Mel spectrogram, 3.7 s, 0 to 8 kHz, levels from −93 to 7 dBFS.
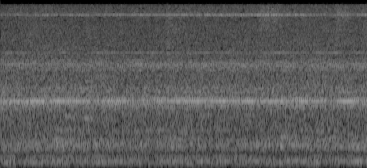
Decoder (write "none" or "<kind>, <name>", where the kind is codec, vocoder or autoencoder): none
